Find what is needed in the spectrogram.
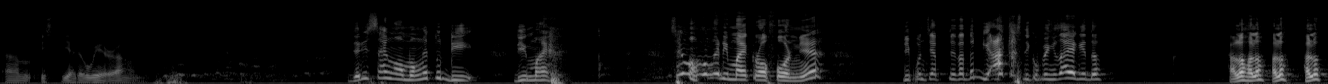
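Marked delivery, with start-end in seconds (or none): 0.1-1.4 low, soft voice of the CEO; understated correction. Retold or imitated. CEO points out phone is reversed. 12.2-13.2 very loud, rapid-fire hellos; insistent phone hello. Retold or imitated. Calling louder into upside-down phone.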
